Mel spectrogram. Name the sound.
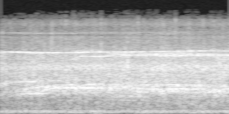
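hands clapping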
